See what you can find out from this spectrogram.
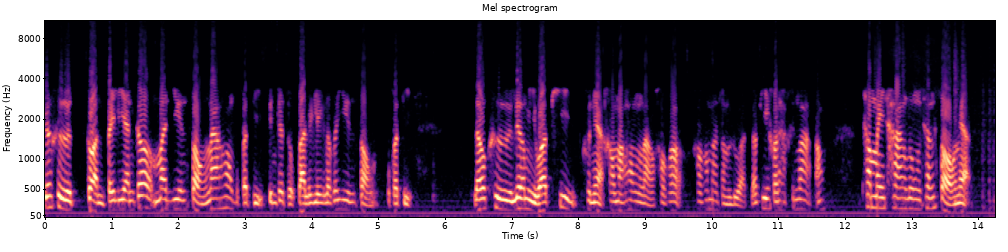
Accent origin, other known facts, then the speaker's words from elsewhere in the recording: Nakhon Ratchasima, Thailand; จริงๆผมเป็นคนโคราชก็จะนับถือหลวงพ่อคูณครับ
